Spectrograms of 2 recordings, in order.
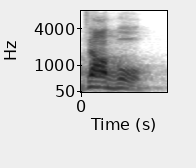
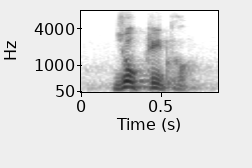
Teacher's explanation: অন্তস্থ জ থাকলে বর্গীয় জ হয়ে যাবে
